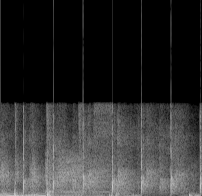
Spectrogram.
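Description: An audience clapping in a dense, steady wash of applause, with a few sharper individual claps standing out and faint voices or cheers mixed underneath.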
